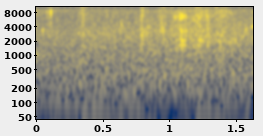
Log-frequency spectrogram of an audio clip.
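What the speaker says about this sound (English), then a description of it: "I've got a little creek right here." Running water from a little creek beside a trout and coho fishing spot on a river, a steady broadband rush with no breaks and nobody talking over it.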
